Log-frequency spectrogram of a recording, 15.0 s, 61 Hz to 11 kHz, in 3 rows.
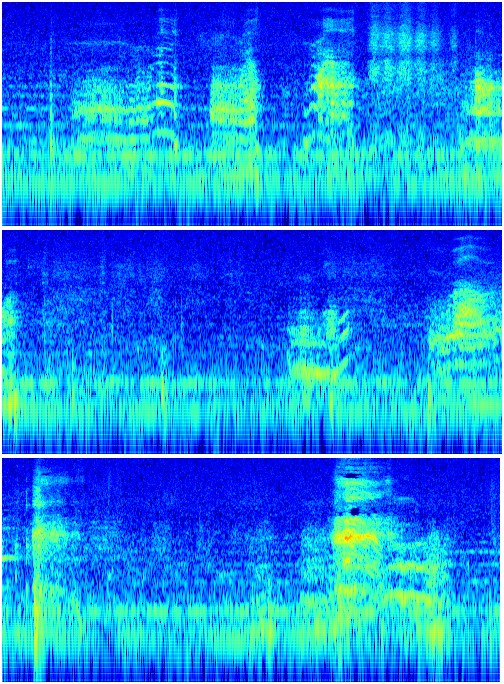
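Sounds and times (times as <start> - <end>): kittens yowling mews: 0.8 - 3.6, 9.3 - 10.2.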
